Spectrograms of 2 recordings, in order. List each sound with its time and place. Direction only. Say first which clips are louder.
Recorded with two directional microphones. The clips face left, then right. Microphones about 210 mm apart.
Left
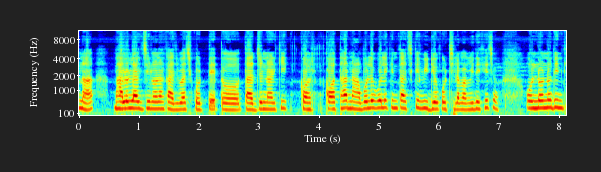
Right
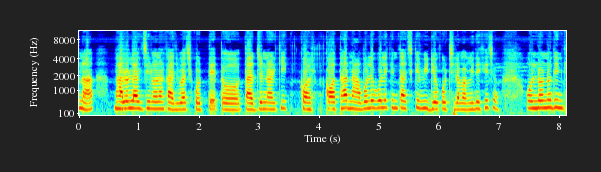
0.0 s a woman's voice: left 3 dB; 40° left (ahead or behind)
